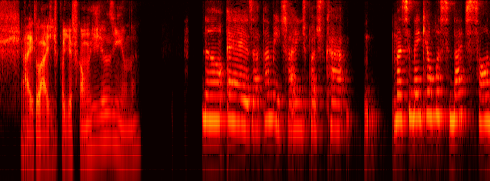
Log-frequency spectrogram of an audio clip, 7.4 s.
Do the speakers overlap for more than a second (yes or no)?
no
